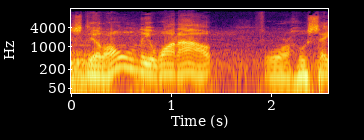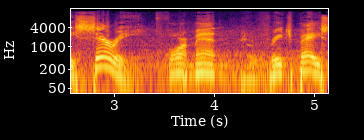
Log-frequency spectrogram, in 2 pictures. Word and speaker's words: Siri: Jose Siri. – And now you said it right. And so you did it. Now, when he does it, he puts the emphasis different.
